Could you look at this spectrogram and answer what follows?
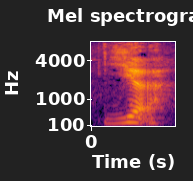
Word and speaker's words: you: Notice that when you is said quickly, it's pronounced ya.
